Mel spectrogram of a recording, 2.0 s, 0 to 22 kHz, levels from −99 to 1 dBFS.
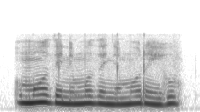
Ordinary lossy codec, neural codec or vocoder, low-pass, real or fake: none; none; 7.2 kHz; real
